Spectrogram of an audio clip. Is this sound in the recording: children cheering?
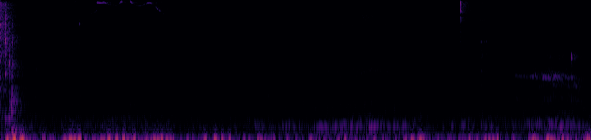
no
